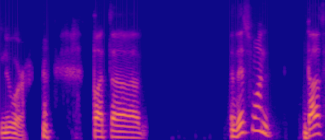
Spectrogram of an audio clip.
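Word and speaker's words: Neewer: It's pronounced newer, but uh this one does have S1 and S2 mode.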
